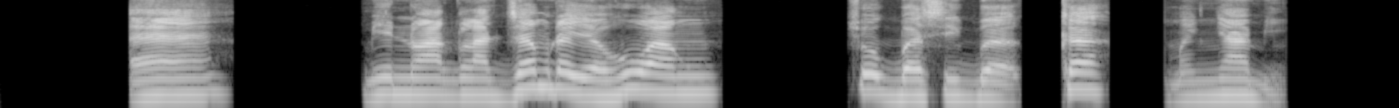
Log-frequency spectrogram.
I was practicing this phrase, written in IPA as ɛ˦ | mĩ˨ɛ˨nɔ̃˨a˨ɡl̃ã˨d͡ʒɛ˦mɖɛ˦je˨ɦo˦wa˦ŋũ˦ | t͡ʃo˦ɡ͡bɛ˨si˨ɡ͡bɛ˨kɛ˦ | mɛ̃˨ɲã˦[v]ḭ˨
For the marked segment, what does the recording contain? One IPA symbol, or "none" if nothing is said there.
b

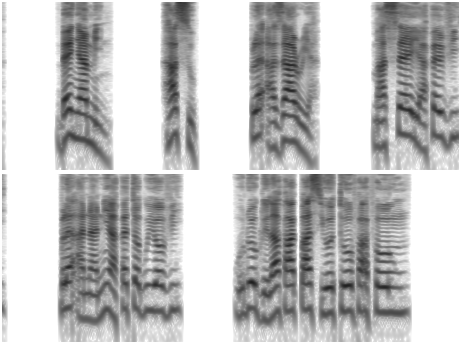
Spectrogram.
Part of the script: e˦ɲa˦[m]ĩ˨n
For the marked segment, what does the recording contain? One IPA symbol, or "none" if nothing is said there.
m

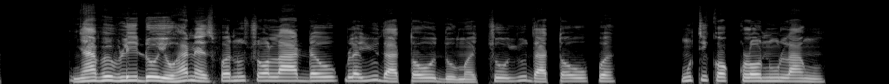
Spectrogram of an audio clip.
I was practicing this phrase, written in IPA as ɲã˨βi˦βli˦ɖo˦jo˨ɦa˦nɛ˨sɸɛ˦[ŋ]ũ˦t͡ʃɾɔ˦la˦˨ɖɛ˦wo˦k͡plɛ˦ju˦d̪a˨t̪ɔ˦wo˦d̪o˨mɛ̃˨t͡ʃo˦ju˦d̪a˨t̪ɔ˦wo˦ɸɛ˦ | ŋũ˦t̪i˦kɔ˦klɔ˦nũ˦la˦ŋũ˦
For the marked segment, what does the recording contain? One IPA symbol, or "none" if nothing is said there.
n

